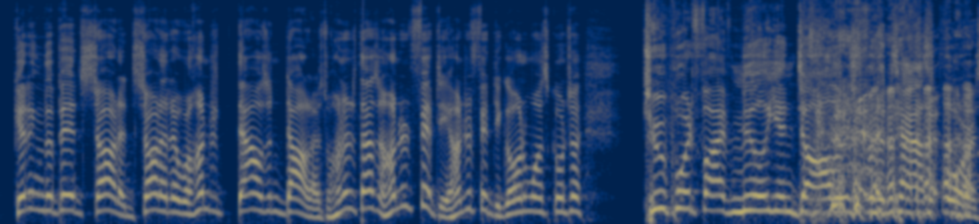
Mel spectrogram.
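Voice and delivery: fast high auctioneer patter. Pretend. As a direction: rattle off bids like an auctioneer. Mock auction bidding scene.

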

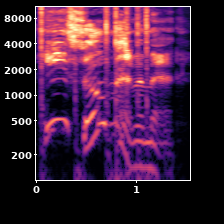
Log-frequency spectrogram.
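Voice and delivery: high, whiny troll voice; squeaky outraged troll rant; internet troll voice. Pretend. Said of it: "I can do it right here".

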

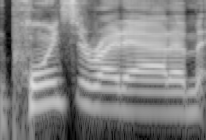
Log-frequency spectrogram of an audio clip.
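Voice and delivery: ordinary delivery

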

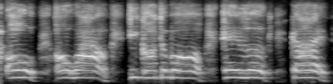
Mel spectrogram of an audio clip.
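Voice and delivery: high, delighted surprise; mock relief. Finally seeing his tight end catch it, high delighted cheer. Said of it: "I was just like".

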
